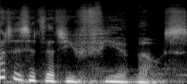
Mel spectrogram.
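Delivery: gentle and soft. Asking the other person a question to get to know them, speaking more softly. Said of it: "kind of more softly".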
